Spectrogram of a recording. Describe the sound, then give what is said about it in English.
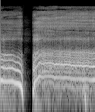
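A voice imitates a mis-mixed trailer for The Mummy that had only Tom Cruise's ADR screaming efforts: a loud, sustained groan that cuts off abruptly, then after a brief silence a second long, wavering yell with no words. “And it was just efforts and screaming.”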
